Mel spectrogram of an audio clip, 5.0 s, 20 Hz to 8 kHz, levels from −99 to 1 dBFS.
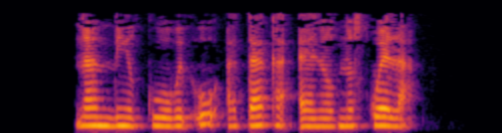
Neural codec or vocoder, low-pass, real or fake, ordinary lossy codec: none; 7.2 kHz; real; MP3, 24 kbps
